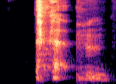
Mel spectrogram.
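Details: Woman attempting to sneeze by tickling her nose with a soft cloth corner during a sneezing challenge: a harsh throat-clearing burst followed by a short cough, in a quiet room.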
